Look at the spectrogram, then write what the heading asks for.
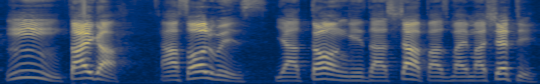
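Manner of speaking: hammed-up warlord weighing his words; African warlord. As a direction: address the lieutenant as a pompous general. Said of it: "in his best impression of an African warlord".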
